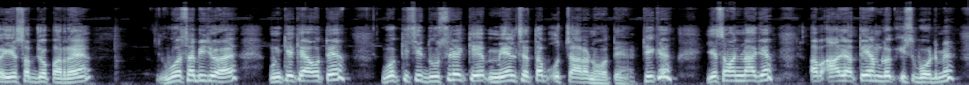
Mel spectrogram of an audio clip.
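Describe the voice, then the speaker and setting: A man with a fairly high voice teaches a grammar lesson, posing each question and answering it himself in a steady drill. He often stops to restart or correct a word. The sound is dry and close, with little room echo. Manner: frequent self-corrections and restarts. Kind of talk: classroom-style grammar lesson. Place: small room beside a board.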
